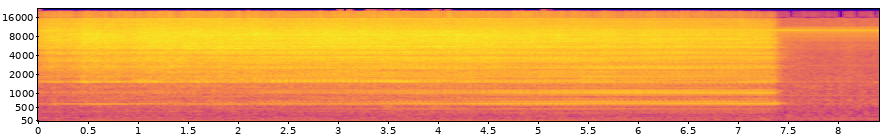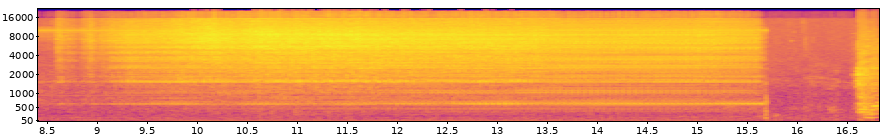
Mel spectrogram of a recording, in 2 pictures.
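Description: A wood lathe turns a textured-rim platter while a ground spindle-style gouge rides the tool rest, giving a loud, steady high whine and tonal cutting hum that stops briefly partway, then resumes and cuts off near the end.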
